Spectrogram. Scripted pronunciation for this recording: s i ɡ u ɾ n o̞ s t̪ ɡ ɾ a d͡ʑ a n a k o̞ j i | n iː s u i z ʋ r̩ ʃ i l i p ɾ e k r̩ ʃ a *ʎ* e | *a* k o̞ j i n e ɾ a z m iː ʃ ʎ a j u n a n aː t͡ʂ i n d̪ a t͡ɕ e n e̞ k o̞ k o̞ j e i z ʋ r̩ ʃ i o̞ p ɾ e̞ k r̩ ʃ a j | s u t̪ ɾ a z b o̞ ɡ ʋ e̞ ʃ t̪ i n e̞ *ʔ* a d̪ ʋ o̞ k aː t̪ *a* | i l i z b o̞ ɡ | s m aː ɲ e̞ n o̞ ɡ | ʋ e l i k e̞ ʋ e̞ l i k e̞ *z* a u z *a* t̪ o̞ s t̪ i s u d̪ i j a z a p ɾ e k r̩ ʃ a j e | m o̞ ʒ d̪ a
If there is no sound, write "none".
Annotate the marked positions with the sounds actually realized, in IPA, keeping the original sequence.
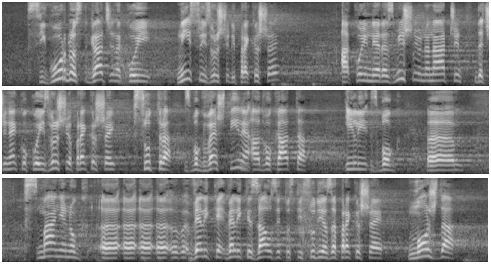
j, a, ʔ, a, z, e

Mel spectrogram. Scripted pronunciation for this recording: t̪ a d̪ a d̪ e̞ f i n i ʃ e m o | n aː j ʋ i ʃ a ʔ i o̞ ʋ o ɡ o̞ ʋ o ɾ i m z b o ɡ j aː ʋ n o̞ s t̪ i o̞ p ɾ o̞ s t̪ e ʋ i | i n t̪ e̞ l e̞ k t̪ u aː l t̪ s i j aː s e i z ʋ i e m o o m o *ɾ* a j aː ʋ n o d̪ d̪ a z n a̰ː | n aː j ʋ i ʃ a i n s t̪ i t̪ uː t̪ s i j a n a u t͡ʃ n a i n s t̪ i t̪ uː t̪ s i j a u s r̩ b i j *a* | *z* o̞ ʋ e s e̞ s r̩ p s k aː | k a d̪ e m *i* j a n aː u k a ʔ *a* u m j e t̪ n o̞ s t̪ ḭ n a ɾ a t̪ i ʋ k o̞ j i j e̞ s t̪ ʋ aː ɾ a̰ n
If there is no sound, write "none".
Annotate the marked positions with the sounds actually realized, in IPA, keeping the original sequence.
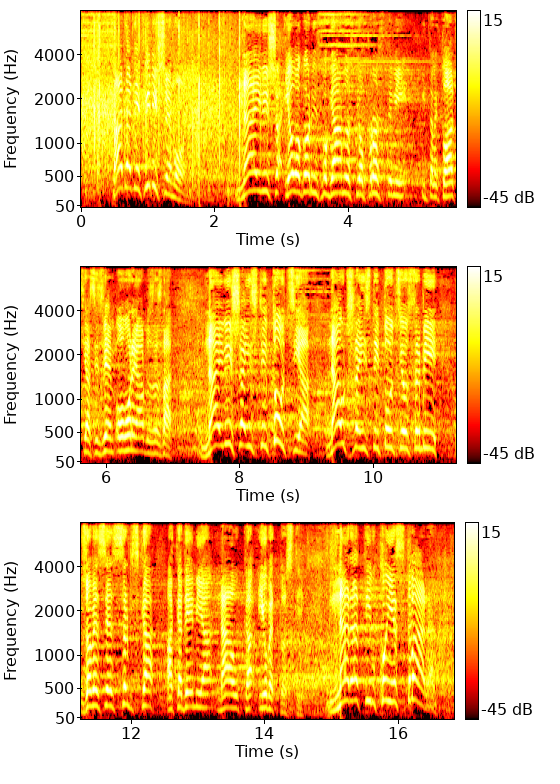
ɾ, i, z, i, i

